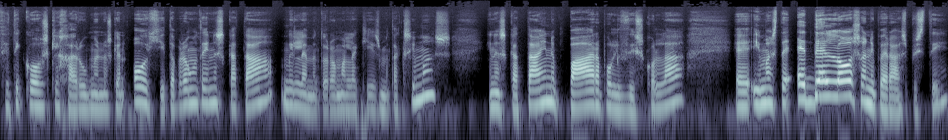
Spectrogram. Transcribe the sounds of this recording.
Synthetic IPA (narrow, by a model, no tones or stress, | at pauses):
θe̞t̪iko̞sce̞xɐɾume̞no̞sceno̞çit̪ɐpɾɐɣmɐt̪ɐine̞skɐt̪ɐmileme̞t̪o̞ɾɐmɐlɐcie̞zme̞t̪ɐksimɐs | ine̞skɐt̪ɐine̞pɐɾɐpo̞liðisko̞lɐ | ʔimɐst̪e̞ʔend̪e̞lo̞sɐnipe̞ɾɐspist̪i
